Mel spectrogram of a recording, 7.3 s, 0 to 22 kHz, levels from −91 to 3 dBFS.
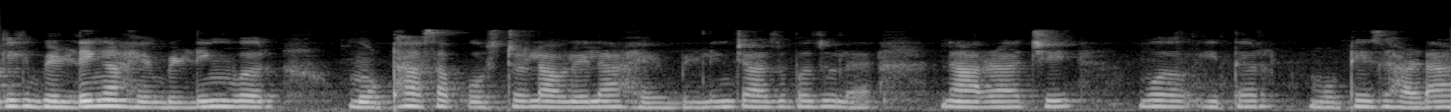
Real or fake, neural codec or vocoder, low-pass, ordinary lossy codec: real; none; 7.2 kHz; none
